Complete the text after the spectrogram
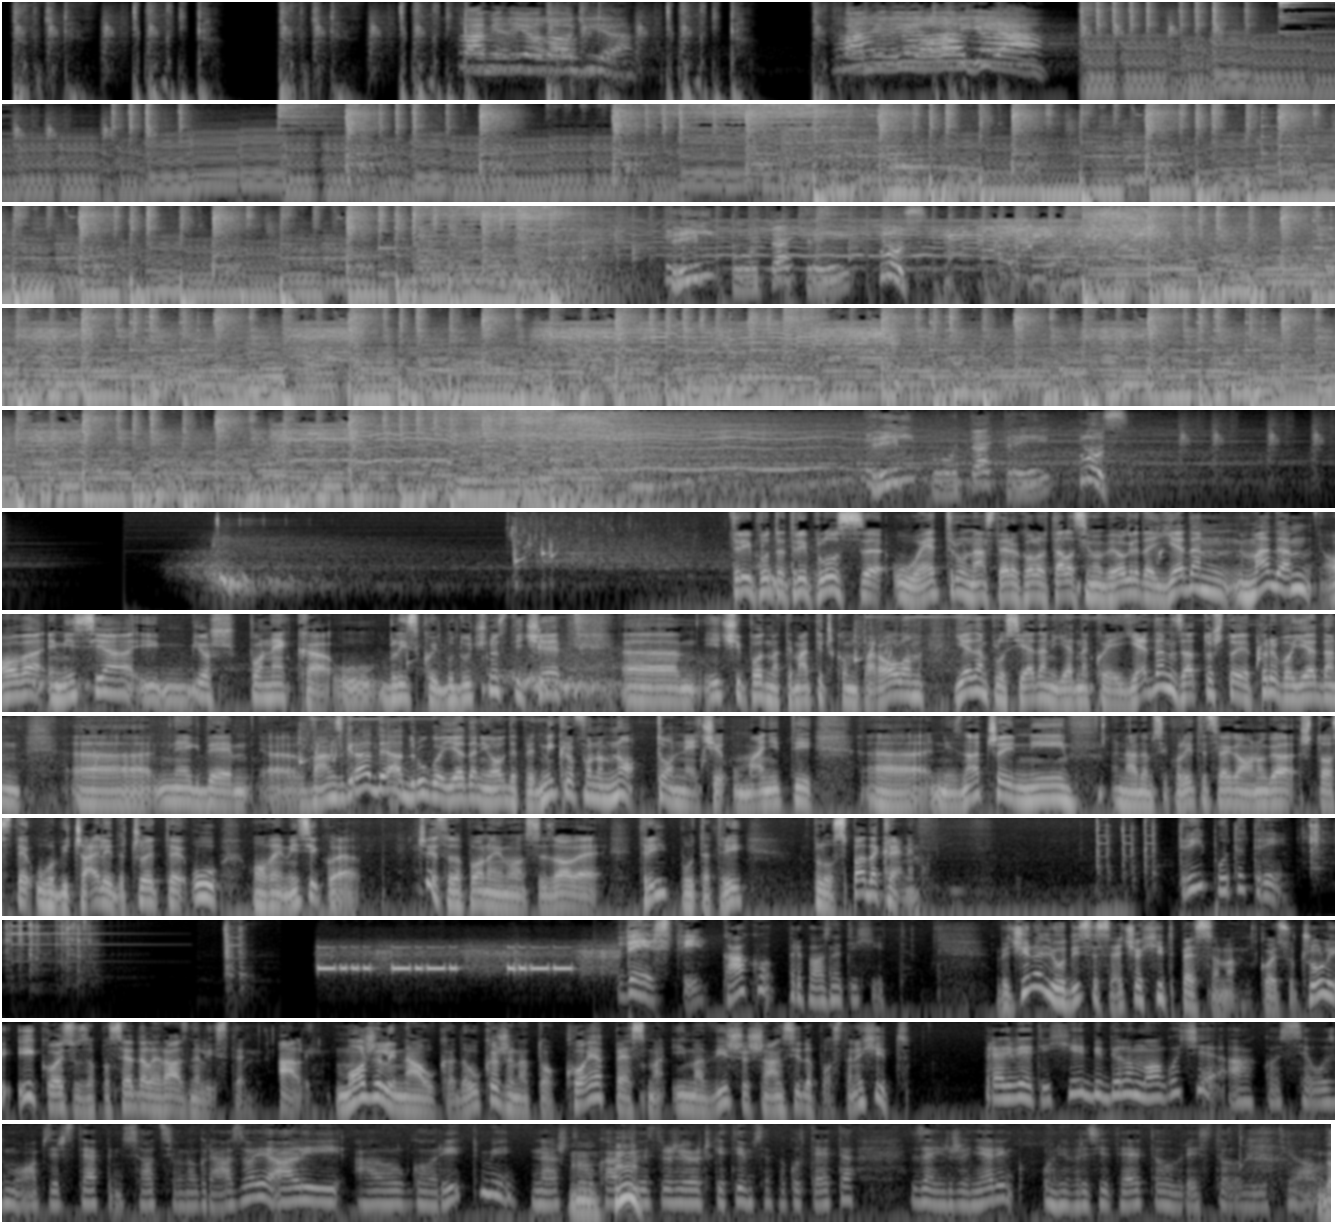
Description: гитаристи.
